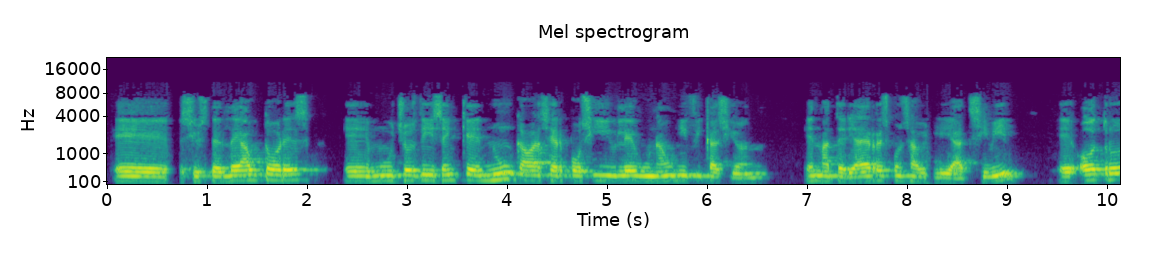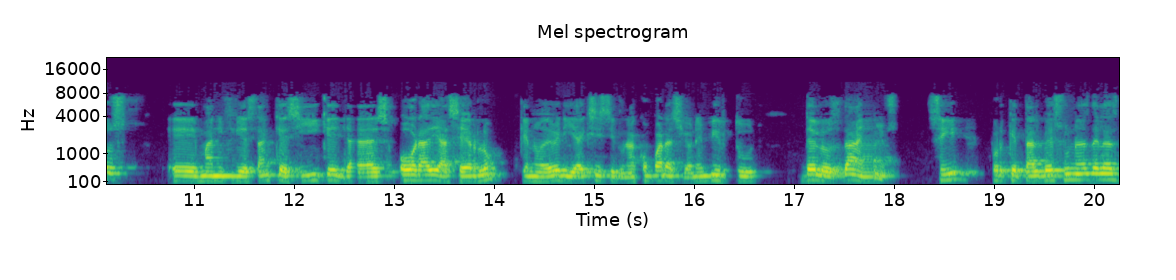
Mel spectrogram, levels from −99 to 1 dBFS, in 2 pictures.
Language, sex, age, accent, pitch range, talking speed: Spanish, male, 40-59, Colombian, 120-150 Hz, 150 wpm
